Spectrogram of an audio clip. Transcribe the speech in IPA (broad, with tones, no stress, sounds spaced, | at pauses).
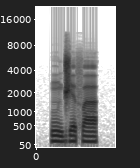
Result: ũ˧ d͡ʒ ɛ˦ f a˦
